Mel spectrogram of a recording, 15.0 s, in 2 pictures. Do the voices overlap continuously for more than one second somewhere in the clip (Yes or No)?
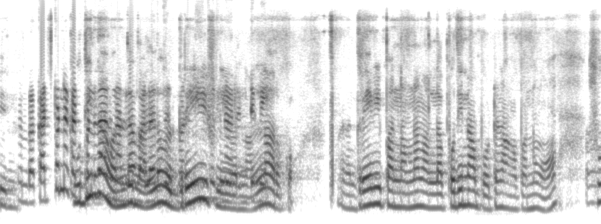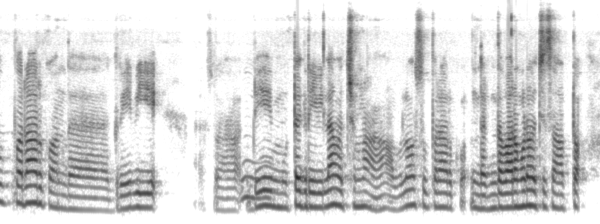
Yes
